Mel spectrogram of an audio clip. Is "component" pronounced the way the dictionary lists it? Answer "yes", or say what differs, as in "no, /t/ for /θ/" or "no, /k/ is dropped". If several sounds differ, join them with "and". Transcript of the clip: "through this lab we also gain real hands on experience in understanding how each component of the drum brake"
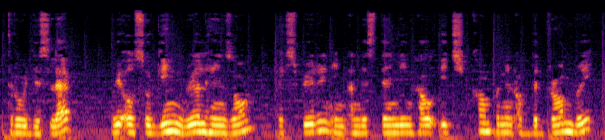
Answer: yes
